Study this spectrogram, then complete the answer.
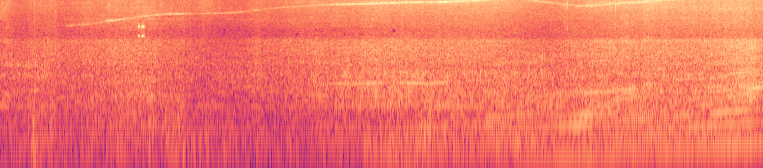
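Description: A siren wails nearby.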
